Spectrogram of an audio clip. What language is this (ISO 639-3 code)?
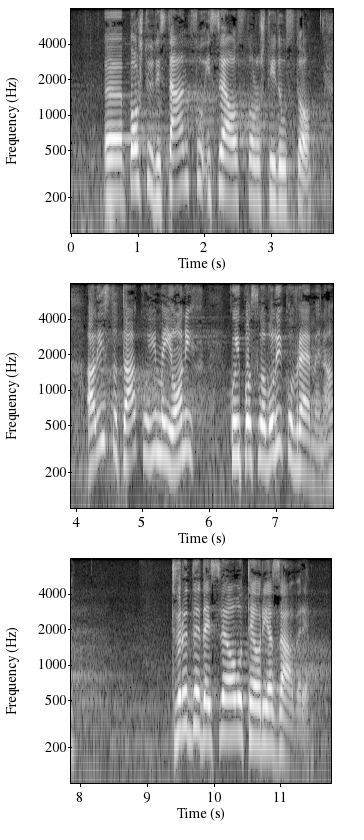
srp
